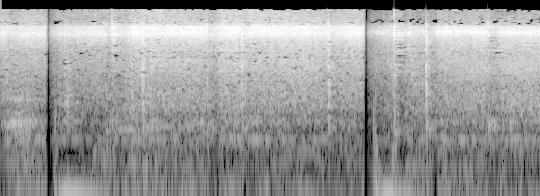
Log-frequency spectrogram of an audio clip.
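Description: Grated cauliflower sizzling as it fries in hot mustard oil in a metal pan, with a spatula scraping and stirring through it. The sound drops out briefly twice.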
